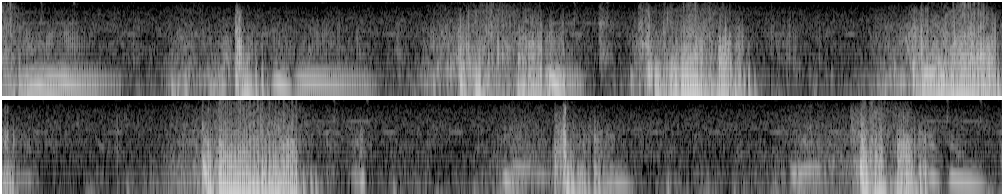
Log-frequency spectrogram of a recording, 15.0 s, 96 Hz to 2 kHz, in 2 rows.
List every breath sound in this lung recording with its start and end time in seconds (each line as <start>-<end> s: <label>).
0.00-0.93 s: rhonchi
1.94-2.75 s: exhalation
1.94-2.75 s: rhonchi
3.38-4.38 s: crackles
3.40-4.35 s: inhalation
4.69-5.69 s: crackles
4.71-5.69 s: inhalation
6.66-7.67 s: crackles
6.68-7.67 s: inhalation
8.99-9.98 s: inhalation
9.03-9.89 s: crackles
11.27-12.26 s: inhalation
11.63-12.49 s: crackles
13.39-13.68 s: wheeze
14.57-15.00 s: wheeze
